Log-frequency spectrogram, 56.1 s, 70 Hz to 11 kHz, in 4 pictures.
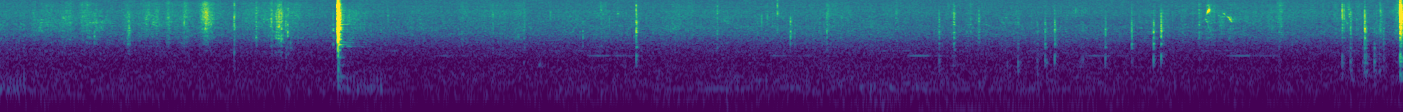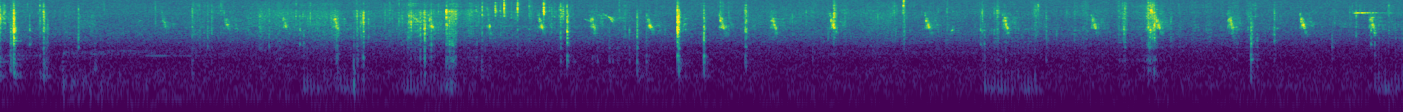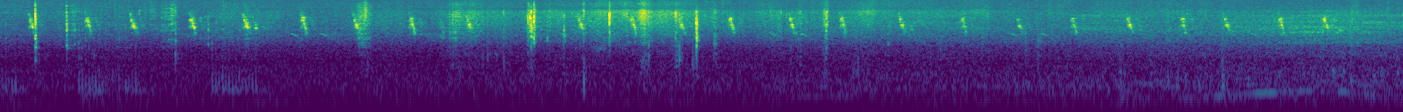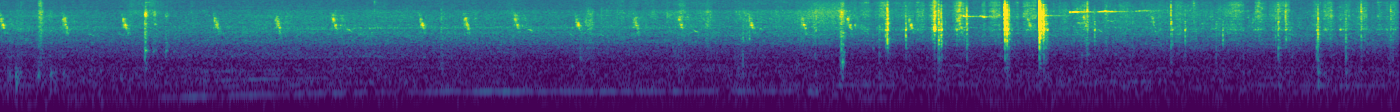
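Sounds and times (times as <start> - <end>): small birds chirping: 0.0 - 56.0
screwdriver and parts clicking: 50.5 - 53.2.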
